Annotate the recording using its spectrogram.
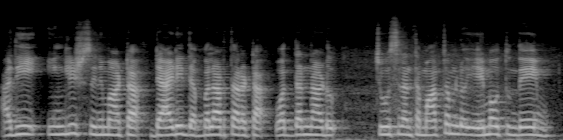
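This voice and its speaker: A woman's voice: mid-range voice, flat delivery, moderate pace, close to an everyday voice. A woman reading the lines of a pampered teenage girl who coaxes and wheedles. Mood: coaxing. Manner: wheedling, coaxing.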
